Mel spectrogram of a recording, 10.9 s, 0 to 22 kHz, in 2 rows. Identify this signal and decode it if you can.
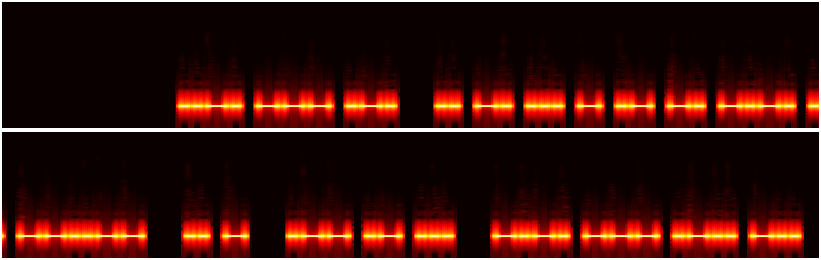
Morse code, heard as a keyed tone, about 28 wpm, 700 Hz. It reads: FOR INSTANCE, IT WAS COLD
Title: Sentences from Top 1000 Words - Review Part 5 - 28wpm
